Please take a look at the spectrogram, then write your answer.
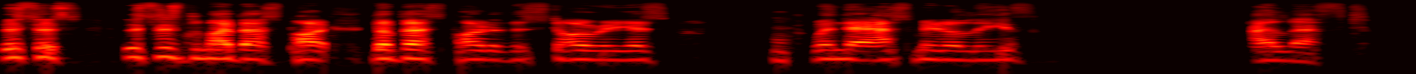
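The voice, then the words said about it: Impression sounding like Cookie Monster. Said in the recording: “Are you Cookie Monster? ... that is an impersonation I haven't worked on in quite a while.”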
